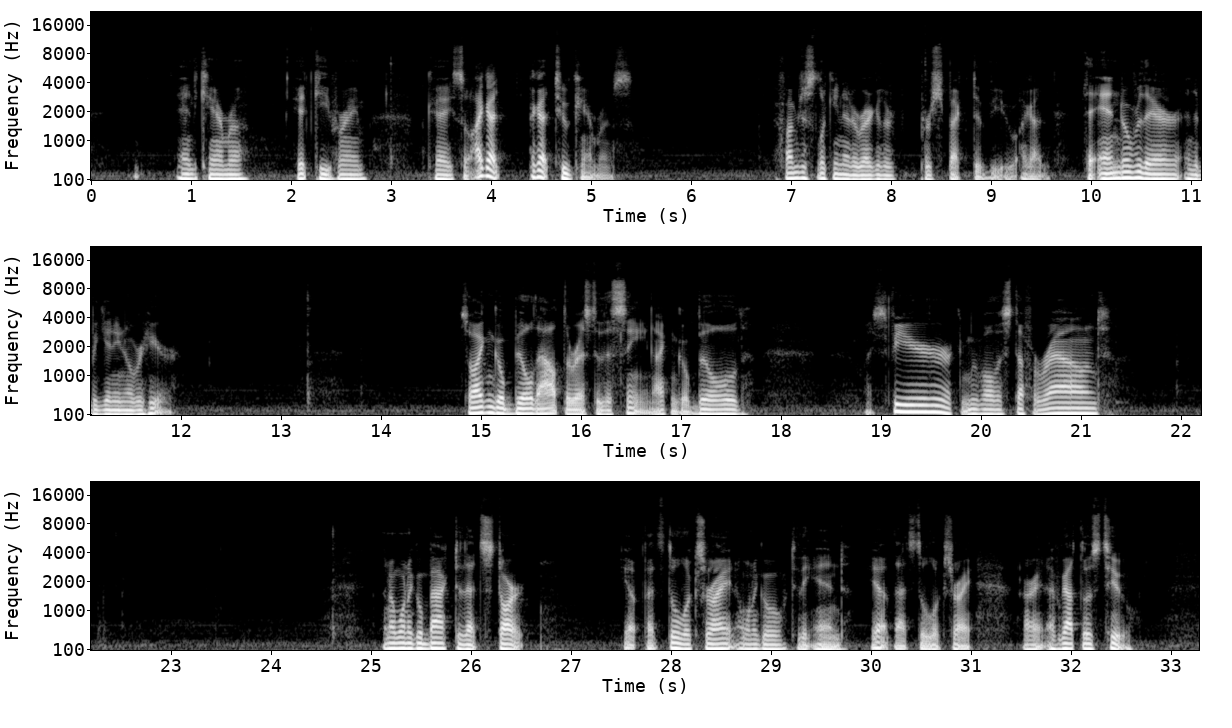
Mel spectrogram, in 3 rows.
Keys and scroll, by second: 8.5 alt+2, 9.2 alt+2, 20.3 super+2, 21.0-21.8 typing.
